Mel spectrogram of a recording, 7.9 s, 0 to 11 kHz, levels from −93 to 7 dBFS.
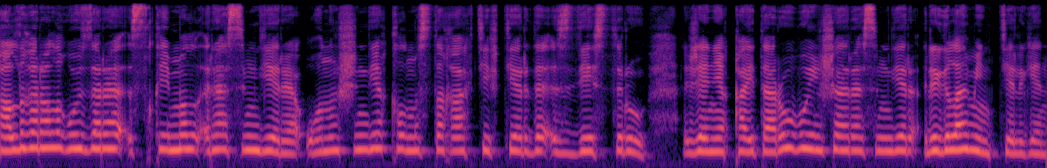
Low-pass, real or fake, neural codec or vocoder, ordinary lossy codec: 9.9 kHz; real; none; none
